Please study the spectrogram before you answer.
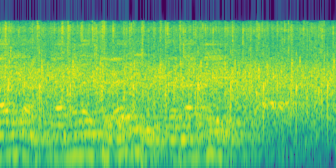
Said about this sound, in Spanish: Porque por ahí dijo nuestro host, un aplauso para nuestro host,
